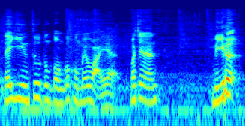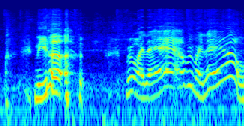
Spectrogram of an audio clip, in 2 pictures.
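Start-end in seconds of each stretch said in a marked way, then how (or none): 2.8-4.1 urgent yell. Real, not acted. Gamer yelling at partner to flee the huge monster, urgent. Fleeing giant boss. 4.9-6.4 high, strained cry; panicked. Real, not acted. Gamer panicking as the boss closes in, high and frantic.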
